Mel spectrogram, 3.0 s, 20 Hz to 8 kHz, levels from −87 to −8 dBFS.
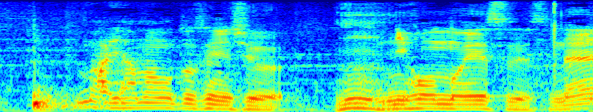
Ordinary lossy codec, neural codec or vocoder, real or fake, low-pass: none; none; real; none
